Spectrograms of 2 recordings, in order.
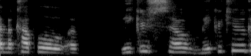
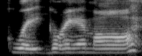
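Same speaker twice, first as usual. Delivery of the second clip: "Great grandma" drawn out very slowly and louder, as a playful jab; teasing comeback; 6 dB louder, much slower than usual. Retold or imitated. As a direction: hit back by stretching out "Great grandma". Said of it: "So I go back at her".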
